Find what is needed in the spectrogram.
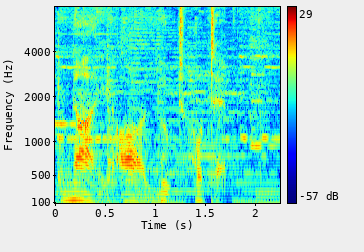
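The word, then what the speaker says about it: Nyarlathotep: The director of the museum pronounced it as Nai Ar Lut Hotep.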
